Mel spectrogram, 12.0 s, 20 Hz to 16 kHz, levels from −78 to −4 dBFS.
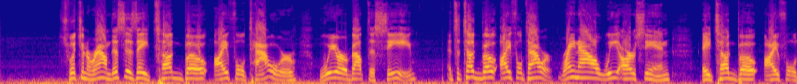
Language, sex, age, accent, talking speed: English, male, 40-59, American, 130 wpm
